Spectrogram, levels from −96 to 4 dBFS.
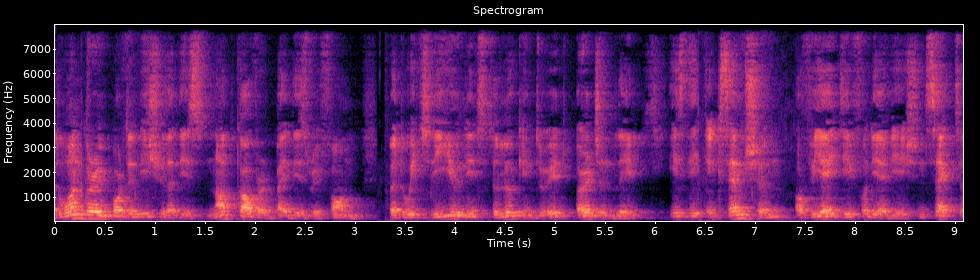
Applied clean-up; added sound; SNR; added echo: neural separator model SepFormer DNS4.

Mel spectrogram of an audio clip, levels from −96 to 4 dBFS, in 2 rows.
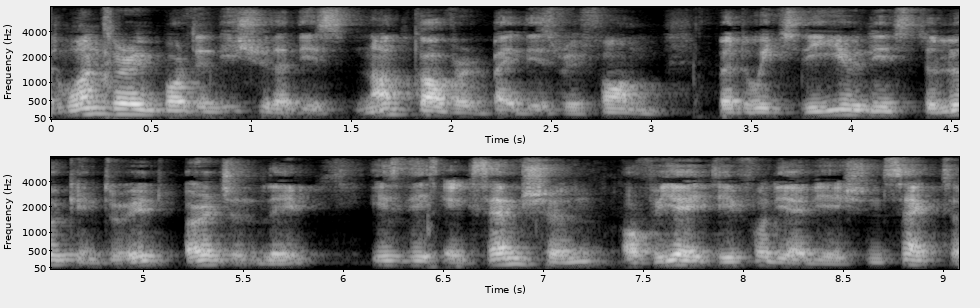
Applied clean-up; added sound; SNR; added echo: neural mask model DeepFilterNet 3.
